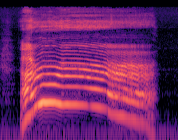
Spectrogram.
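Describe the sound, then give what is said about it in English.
A single long wolf howl rises sharply, holds a steady, rich wavering note, then slides down and fades out after about two and a half seconds, loud, with no voices. “I don't know if that's a wolf or a fucking bat. It looks like a fucking werewolf.”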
